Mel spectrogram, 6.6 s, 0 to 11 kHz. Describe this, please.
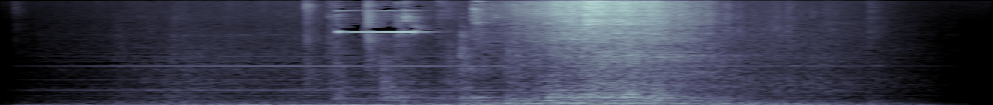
An elevator opening its doors. Recorded with Zoom H4 and edited with Audacity.
field-recording, machine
